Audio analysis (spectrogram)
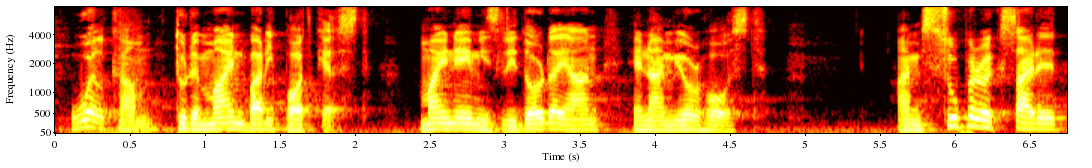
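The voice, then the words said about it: Israeli-accented English. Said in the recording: “with the sexy Jewish accent”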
